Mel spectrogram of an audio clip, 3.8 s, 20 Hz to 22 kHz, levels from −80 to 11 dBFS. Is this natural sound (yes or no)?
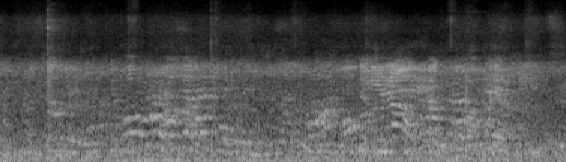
no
